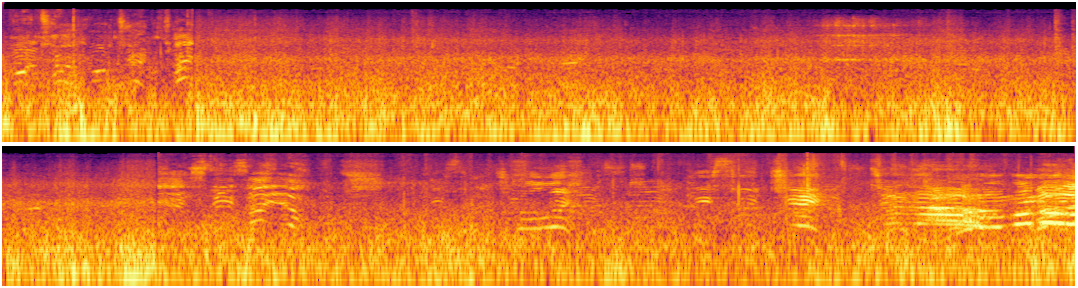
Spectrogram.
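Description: Wind buffeting the camera microphone, a loud, uneven low rumble, with a few faint shouts from footballers on the pitch.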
